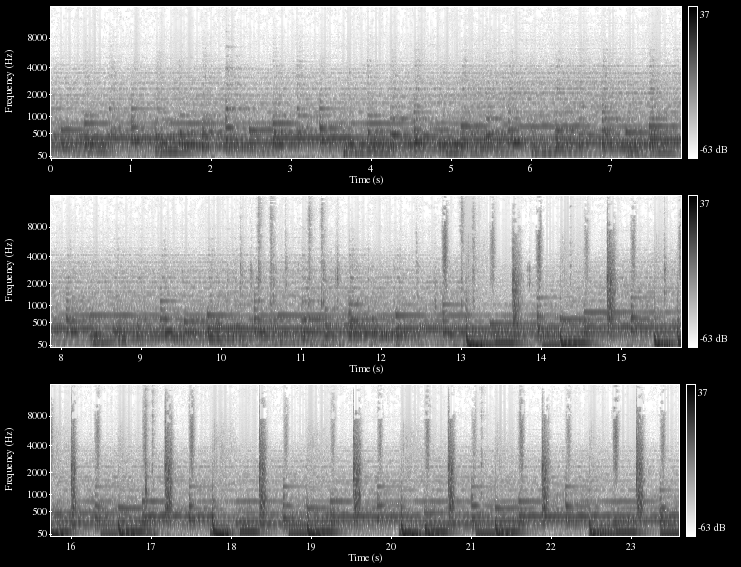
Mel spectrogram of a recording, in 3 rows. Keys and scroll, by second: 0.0-1.7 scroll up 1, 1.7-2.5 scroll up 1, 2.5-3.9 scroll up 1, 3.9-5.5 scroll up 1, 5.5-7.1 scroll up 1, 7.1-8.1 scroll up 1, 8.1-9.6 scroll up 1, 9.6-9.9 scroll up 1, 9.7-15.5 typing, 16.9 Return, 21.0 Return.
